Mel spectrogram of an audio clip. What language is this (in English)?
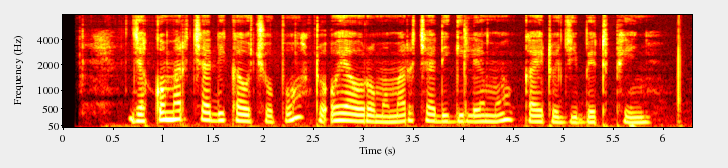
Luo (Kenya and Tanzania)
